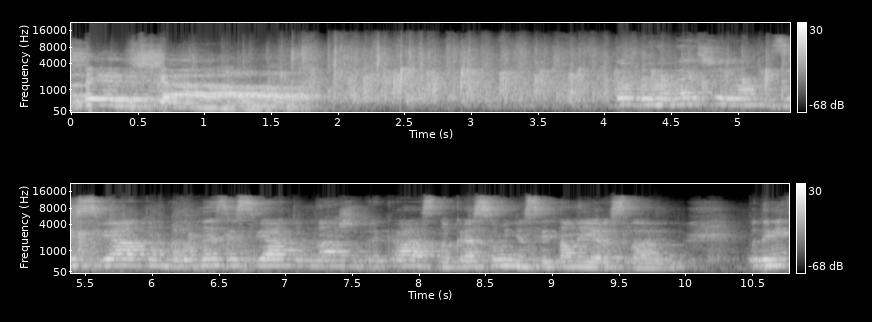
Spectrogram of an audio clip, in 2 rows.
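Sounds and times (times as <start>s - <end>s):
speech: 0.1s - 1.9s, 4.2s - 10.7s
audience applause welcoming a young singer-songwriter on stage: 0.6s - 7.1s.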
